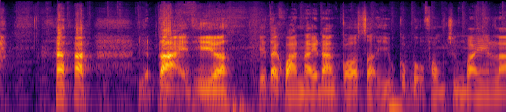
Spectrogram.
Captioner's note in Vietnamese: tiếng cười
